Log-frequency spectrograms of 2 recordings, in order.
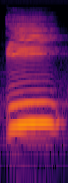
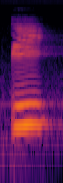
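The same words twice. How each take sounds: First: "ई" held as a long ee; long ee vowel. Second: "ई" said short as a brief i; short i vowel. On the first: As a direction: stretch "ई" out. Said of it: "समय ज्यादा लगा". ("ई" का दीर्घ उच्चारण) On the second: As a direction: keep "ई" quick. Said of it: "समय कम लगा". ("ई" का ह्रस्व उच्चारण) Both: Shown as a demonstration.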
